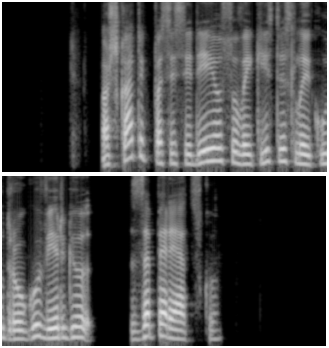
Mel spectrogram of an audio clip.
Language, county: Lithuanian, Klaipėda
